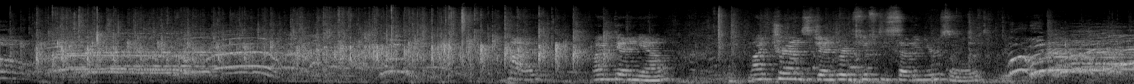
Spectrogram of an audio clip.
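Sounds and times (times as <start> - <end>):
audience applause for comedian: 0.0 - 5.9, 10.2 - 11.3
speech: 6.0 - 10.6.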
